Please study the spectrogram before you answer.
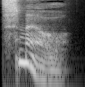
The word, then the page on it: smell: British English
